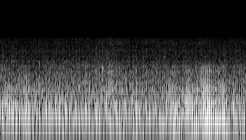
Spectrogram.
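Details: Pet cat Alfie purring close up: a deep, even, vibrating rumble that holds throughout, with a slight swell in loudness near the end.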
